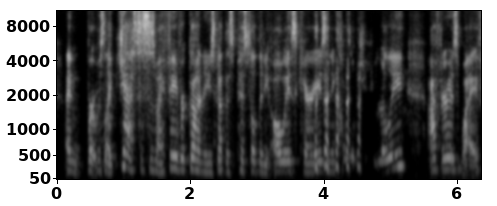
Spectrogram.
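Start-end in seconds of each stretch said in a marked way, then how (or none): 1.0-2.2 acted gravelly elderly voice. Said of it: "this epic, like, old man gruff voice".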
